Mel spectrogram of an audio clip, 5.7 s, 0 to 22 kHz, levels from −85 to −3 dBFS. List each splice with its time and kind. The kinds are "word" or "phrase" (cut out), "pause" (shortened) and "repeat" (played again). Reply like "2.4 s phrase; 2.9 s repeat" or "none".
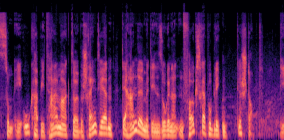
2.3 s pause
